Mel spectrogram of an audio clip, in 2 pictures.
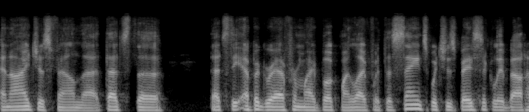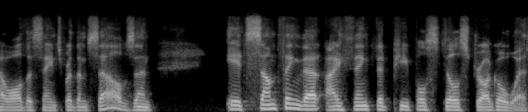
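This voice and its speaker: In an unremarkable speaking voice at a medium pitch, a man with an American accent talks at a fairly quick pace with ordinary pitch variation against a quiet background. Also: dry, close sound with no echo. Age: 60s. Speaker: Jesuit priest and author. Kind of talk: interview conversation.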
